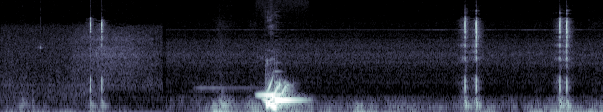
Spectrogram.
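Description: Computer mouse clicking in quick pairs, about a second in and twice near the end. Around the middle comes a brief, louder sound that slides down in pitch.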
